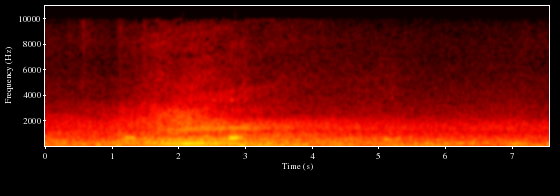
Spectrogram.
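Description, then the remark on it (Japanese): A bus rumbles past on a busy street at a traffic-light crossing, its engine swelling to a peak and then fading into steady traffic noise, with muffled voices in the background. “でも現地の方はやっぱり気にせず赤信号を無視して歩いてるんで、このバス行ったら僕も渡ってみようかな。”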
